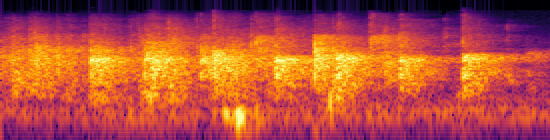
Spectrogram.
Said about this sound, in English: So let's applaud Sean.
